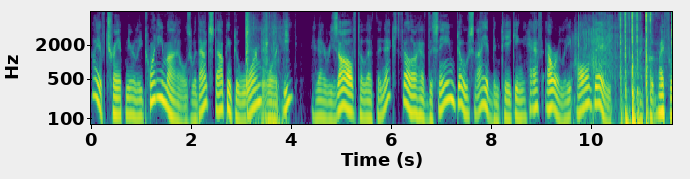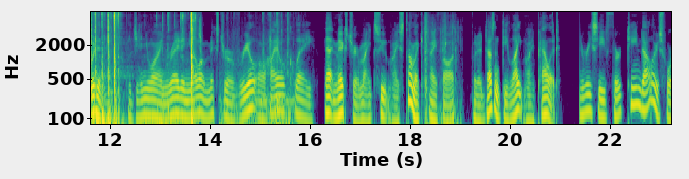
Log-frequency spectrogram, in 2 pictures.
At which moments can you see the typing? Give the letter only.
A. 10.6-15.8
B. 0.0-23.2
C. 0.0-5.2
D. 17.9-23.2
A.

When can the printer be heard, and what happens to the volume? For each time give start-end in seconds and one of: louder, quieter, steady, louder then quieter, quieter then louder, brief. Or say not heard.
not heard.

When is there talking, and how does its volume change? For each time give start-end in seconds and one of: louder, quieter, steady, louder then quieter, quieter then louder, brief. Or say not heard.
0.0-23.2 steady.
